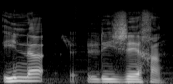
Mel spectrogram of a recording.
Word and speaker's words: InaLigera: riranagoye kuvuga ukuntu sindarimenyera oya pronunciation yanyayo kuri ni ligera ni ligela ni Ligera. Ni Italiane ni Spanish. Ni Espanyol. Inaligela. Ligera. Muga kesho usanga nyene kubera pronunciation ngo ligera. Oya tunakora nakupa ngo ina ligera. Oya ni inaligera.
